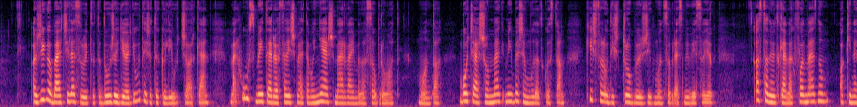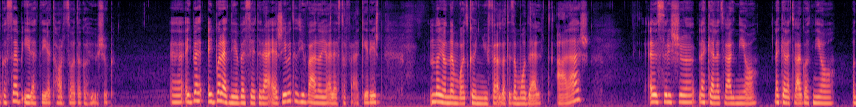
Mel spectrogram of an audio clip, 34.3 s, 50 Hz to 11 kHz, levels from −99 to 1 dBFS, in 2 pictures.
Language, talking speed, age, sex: Hungarian, 125 wpm, 20-39, female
